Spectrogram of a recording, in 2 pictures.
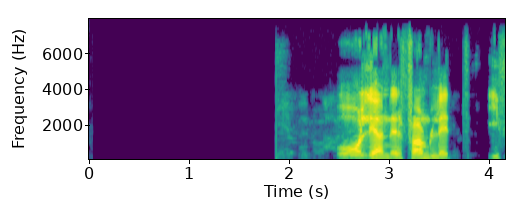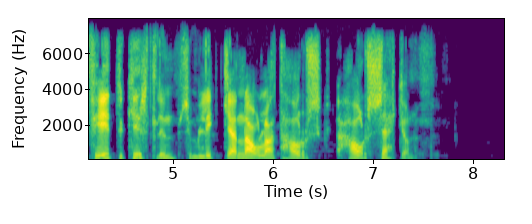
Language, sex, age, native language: Icelandic, male, 20-29, Icelandic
